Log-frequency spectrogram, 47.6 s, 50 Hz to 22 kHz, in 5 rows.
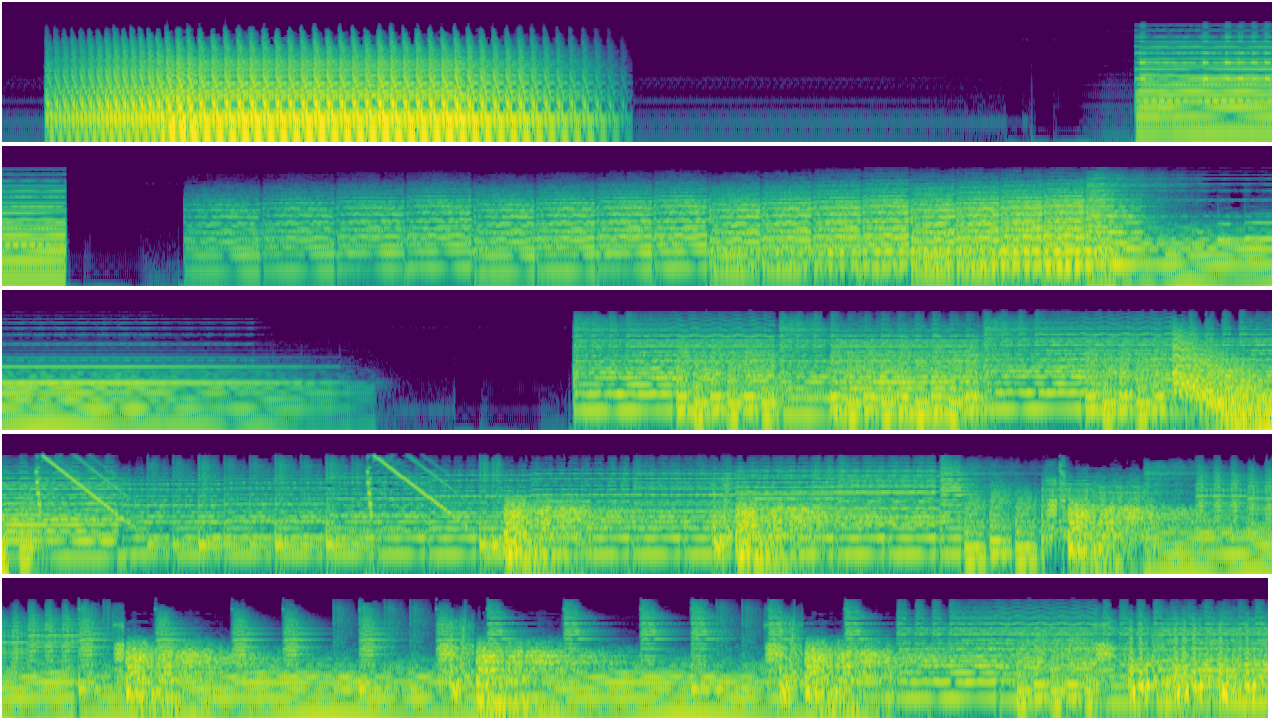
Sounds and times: Music: 0:08.5 - 0:10.0, 0:10.9 - 0:21.8, 0:23.4 - 0:47.5.

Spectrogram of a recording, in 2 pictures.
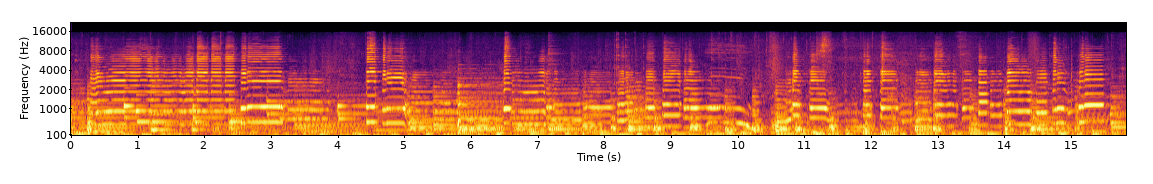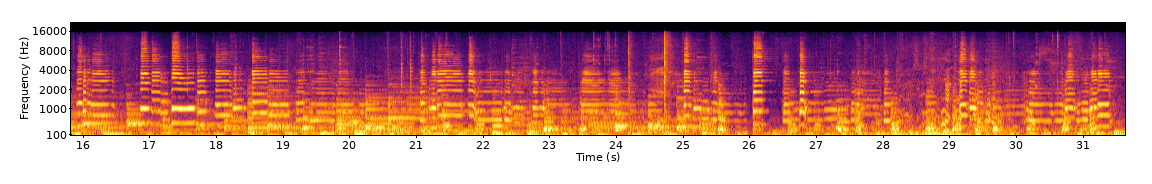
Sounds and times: Trumpet: 0:00.0 - 0:31.6.

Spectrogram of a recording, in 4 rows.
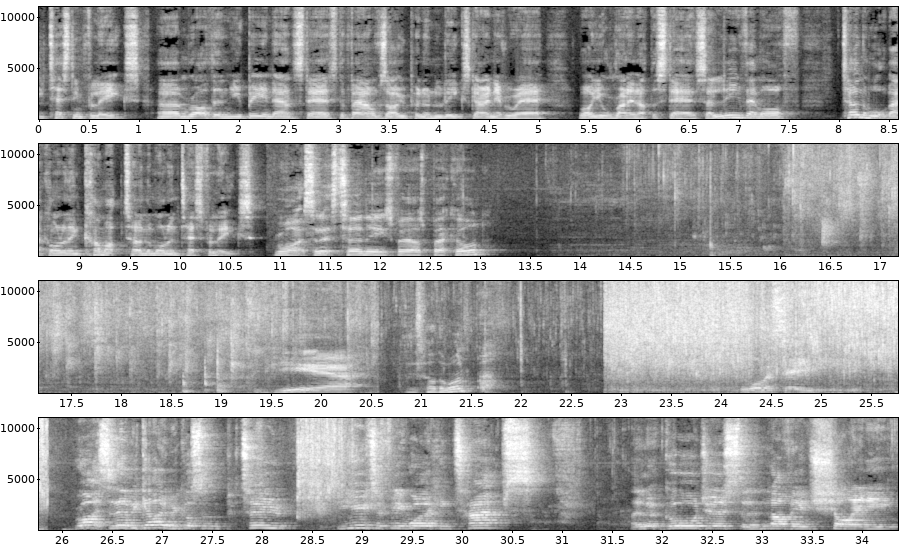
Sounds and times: Water: 0:13.6 - 0:24.9
Sink (filling or washing): 0:13.7 - 0:25.9, 0:28.3 - 0:29.3
Water tap, faucet: 0:13.7 - 0:25.9, 0:28.3 - 0:29.2.

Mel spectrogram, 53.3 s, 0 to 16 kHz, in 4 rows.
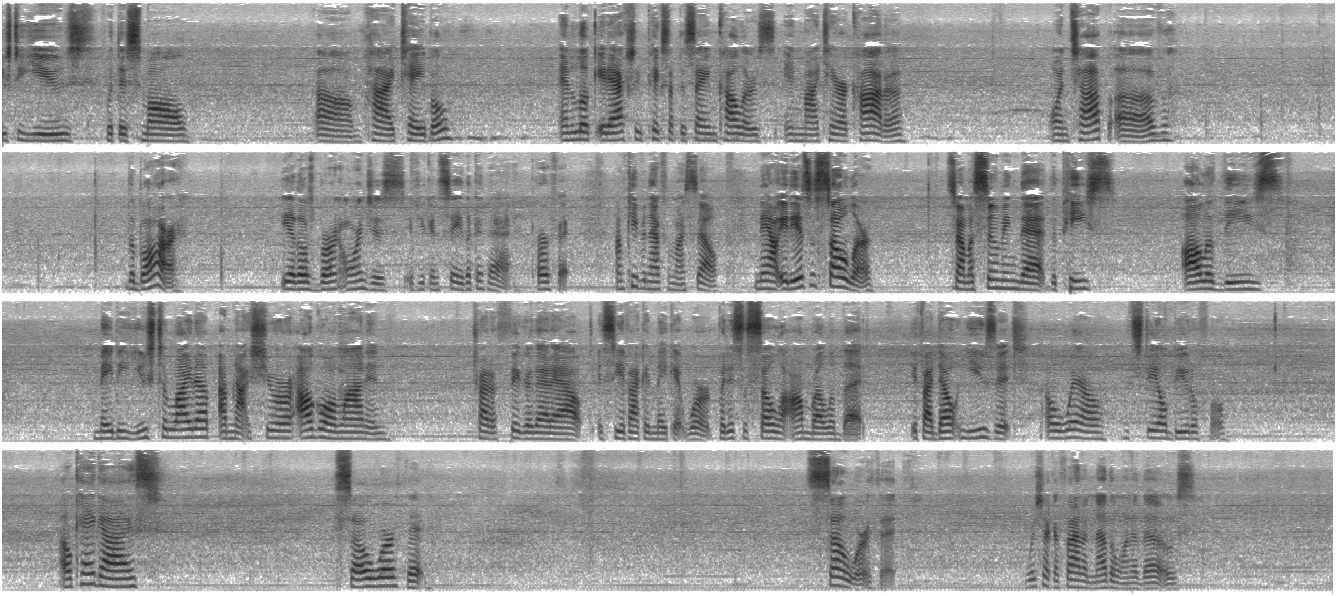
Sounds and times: Speech: 0:00.0 - 0:01.9, 0:03.1 - 0:04.9, 0:05.6 - 0:09.1, 0:10.5 - 0:11.8, 0:14.6 - 0:15.2, 0:16.2 - 0:22.1, 0:22.8 - 0:24.5, 0:25.2 - 0:26.2, 0:27.6 - 0:30.6, 0:31.4 - 0:39.0, 0:40.6 - 0:41.6, 0:43.4 - 0:44.3, 0:48.1 - 0:49.0, 0:50.2 - 0:52.0
Outside, urban or manmade: 0:00.0 - 0:53.3.

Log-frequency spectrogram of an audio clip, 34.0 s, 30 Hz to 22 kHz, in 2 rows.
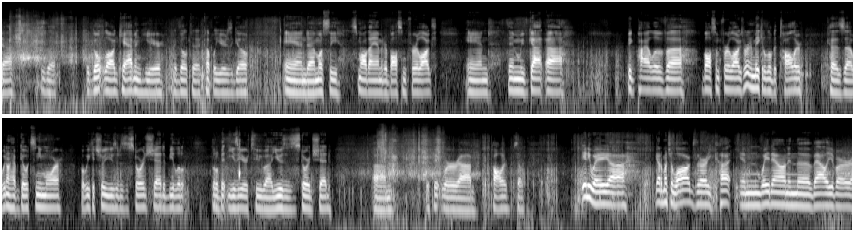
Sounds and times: Speech: 0:00.0 - 0:05.0, 0:05.6 - 0:08.7, 0:09.3 - 0:11.4, 0:12.5 - 0:23.6, 0:24.4 - 0:24.9, 0:25.5 - 0:27.5, 0:28.6 - 0:34.0.

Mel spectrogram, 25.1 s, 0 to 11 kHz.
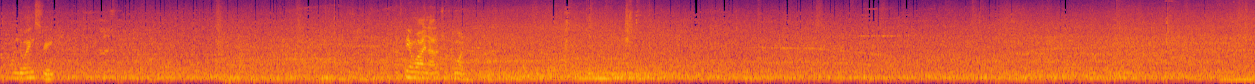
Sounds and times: Speech: 0:07.9 - 0:09.4.

